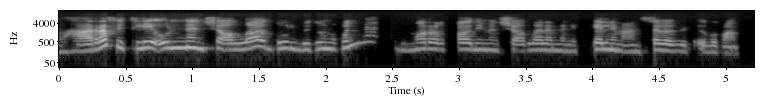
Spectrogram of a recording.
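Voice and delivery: normal talking voice

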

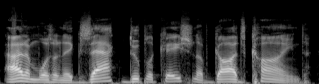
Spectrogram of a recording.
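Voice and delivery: ordinary talk

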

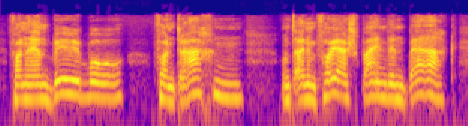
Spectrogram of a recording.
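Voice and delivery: high-pitched, earnest simple servant confessing; Sam, sheepish but eager. Acted. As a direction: own up shyly, then warm to the wonder.

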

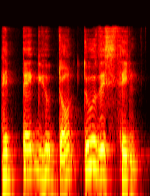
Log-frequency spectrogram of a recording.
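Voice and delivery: high, desperate drawn-out appeal; pleading. A narrator's reading. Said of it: "Jacob pleaded".

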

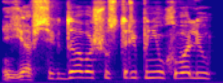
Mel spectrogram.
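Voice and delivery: high-pitched, hurt protest; offended. A narrator's reading. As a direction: protest as if wounded. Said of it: "обиделся Медовар".

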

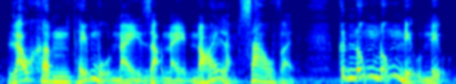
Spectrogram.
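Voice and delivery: ordinary delivery

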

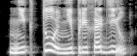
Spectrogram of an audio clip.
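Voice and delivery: high, drawn-out female protest; hysterical cry. A narrator's reading. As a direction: wail the denial hysterically. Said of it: "истерично завопила Светка".

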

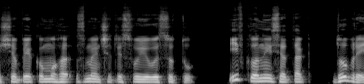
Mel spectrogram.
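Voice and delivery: usual speaking voice

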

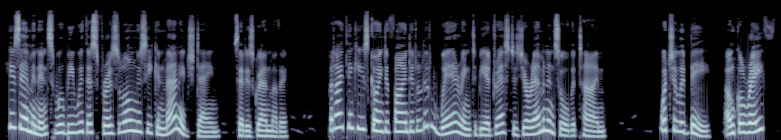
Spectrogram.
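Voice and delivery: high, lilting grandmotherly voice; grandmother hosting a guest. Acted. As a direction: speak for the guest to your grandson. Said his grandmother.

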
